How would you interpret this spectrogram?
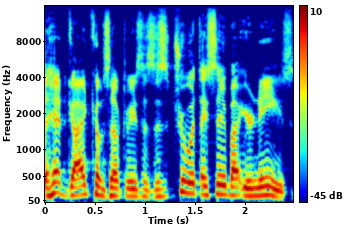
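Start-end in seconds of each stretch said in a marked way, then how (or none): none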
